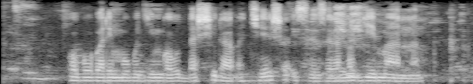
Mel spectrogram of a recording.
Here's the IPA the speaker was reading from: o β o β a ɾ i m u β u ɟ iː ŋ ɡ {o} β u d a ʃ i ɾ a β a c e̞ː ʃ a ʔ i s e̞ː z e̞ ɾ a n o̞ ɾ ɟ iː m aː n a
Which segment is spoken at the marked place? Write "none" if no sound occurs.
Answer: o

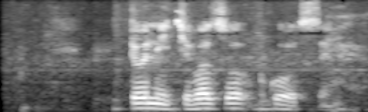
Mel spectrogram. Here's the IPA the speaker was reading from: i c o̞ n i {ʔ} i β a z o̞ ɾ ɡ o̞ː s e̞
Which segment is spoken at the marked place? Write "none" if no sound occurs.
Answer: c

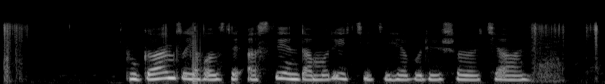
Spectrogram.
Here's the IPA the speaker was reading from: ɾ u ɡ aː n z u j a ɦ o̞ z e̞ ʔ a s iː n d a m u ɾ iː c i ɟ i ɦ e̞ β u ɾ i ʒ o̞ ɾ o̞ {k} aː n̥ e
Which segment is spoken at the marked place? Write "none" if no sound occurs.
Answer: c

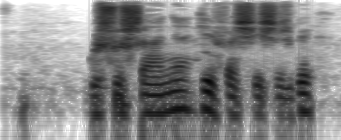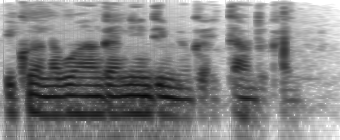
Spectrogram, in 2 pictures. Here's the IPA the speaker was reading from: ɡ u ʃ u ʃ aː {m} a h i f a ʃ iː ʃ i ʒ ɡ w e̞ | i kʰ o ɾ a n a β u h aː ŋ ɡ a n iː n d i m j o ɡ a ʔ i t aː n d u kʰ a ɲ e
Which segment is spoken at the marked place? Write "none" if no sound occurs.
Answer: ɲ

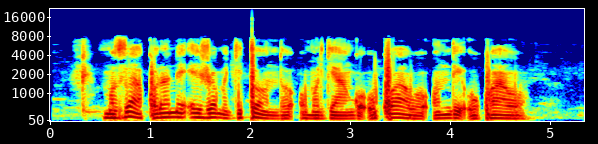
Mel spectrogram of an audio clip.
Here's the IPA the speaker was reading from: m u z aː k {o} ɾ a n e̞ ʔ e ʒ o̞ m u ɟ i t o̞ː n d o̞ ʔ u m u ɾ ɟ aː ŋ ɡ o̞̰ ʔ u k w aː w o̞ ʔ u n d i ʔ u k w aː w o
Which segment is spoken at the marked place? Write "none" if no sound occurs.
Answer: o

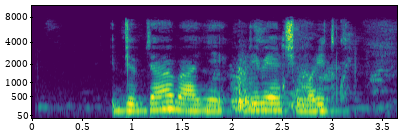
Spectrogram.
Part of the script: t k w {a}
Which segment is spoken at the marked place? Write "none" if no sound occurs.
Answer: e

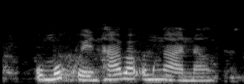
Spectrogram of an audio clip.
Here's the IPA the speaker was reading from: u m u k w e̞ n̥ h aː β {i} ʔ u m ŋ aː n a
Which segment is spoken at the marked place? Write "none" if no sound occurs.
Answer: a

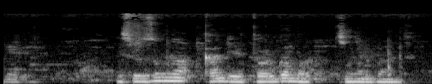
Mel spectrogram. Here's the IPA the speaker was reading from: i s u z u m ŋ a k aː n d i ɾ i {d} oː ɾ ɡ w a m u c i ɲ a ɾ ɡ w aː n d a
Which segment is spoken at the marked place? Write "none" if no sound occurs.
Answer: t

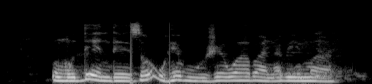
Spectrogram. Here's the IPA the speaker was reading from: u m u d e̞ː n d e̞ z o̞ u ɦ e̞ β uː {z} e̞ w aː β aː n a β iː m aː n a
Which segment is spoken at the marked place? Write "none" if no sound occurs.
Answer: ʒ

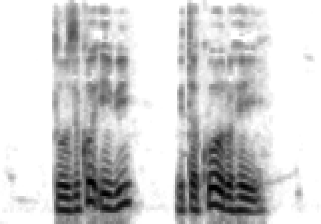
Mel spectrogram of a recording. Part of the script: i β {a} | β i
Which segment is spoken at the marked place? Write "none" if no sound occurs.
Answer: i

